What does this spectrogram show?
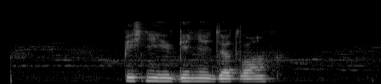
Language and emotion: Russian, neutral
